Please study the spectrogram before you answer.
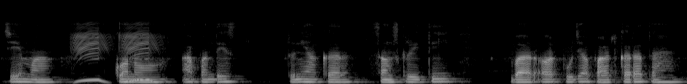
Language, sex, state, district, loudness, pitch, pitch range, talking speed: Sadri, male, Chhattisgarh, Jashpur, -33 LUFS, 115 Hz, 110-125 Hz, 105 wpm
